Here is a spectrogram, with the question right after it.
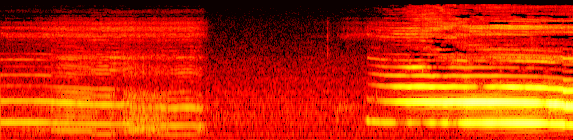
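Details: Stewart, a spoiled pet dog left alone at home for ten minutes, howls in long sustained tones, one fading after two seconds, a pause of silence, then a louder, higher wavering howl.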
